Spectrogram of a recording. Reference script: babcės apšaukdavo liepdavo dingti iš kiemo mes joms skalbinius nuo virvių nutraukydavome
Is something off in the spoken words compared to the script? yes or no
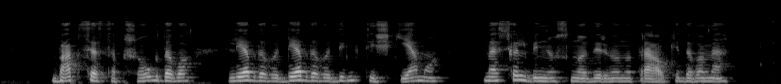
yes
